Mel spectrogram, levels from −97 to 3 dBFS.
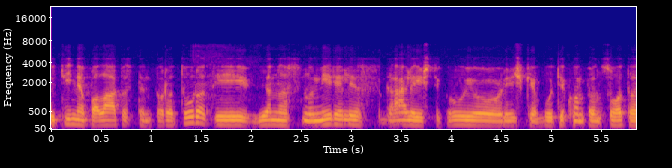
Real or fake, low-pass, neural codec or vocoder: fake; 7.2 kHz; codec, 16 kHz, 16 kbps, FunCodec, trained on Chinese and English, 50 frames a second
